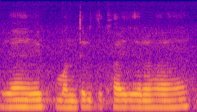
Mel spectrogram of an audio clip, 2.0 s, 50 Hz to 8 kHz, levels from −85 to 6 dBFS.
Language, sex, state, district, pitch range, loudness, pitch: Hindi, male, Uttar Pradesh, Lucknow, 140-145 Hz, -14 LUFS, 140 Hz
